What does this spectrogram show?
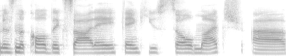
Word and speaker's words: Bekzadeh: ahead first M uh the pronunciation is beade I know it's a hard one I apologize blame blame my husband it's not my fault um so my name is Nicole bigade thank you so much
